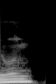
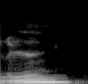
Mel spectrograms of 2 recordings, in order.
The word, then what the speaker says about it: Leung: Tony Leung. When you pronounce his name in Chinese, Tony Leung, there's like kind of an R sound in it, but like I can't replicate it because you know,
